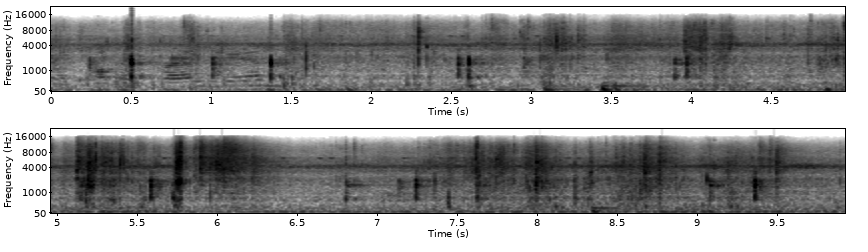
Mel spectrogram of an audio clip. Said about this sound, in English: Ooh, creek crossing. And there's our little striped marsh frog.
